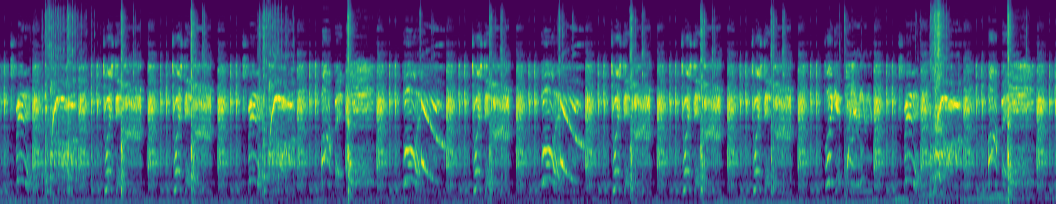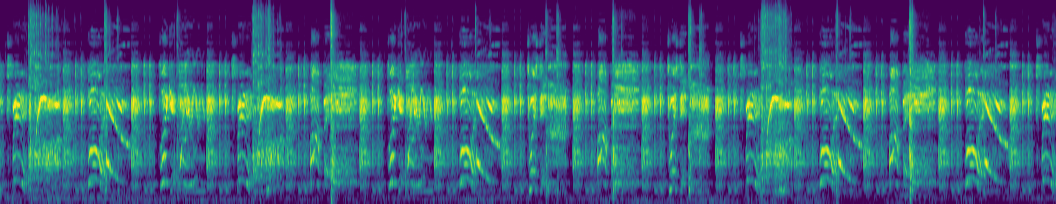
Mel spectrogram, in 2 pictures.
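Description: Bop It Extreme toy playing its electronic beat, with a steady click rhythm, while its voice calls out commands and short gliding sound effects answer each move as the controls are worked in a fast game.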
